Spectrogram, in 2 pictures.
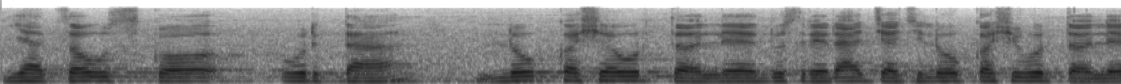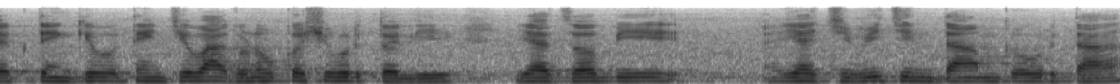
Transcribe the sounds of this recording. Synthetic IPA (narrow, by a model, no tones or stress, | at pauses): jat͡səut͡skə | uɾt̪a | lokːəɕeuɾt̪əled̪usɾeɾad͡ʑjat͡ɕilokːəɕiːuɾt̪əlekt̪ɛ̃ɲkit̪ãɲt͡ɕiʋaɡɳ̃ukəɕiuɾt̪əli | jat͡səbi | jat͡ɕibʱiːt͡ɕint̪aːmkeuɾt̪a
